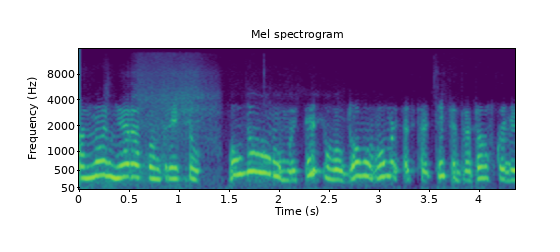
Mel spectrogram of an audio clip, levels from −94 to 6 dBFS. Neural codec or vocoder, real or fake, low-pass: codec, 44.1 kHz, 2.6 kbps, SNAC; fake; 14.4 kHz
